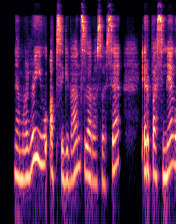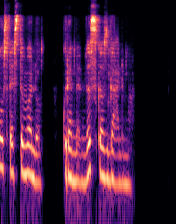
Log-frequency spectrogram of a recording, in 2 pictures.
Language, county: Lithuanian, Tauragė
